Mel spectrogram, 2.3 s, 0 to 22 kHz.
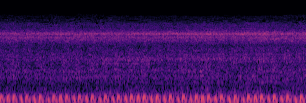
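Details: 2002 Honda Magna VF750C V4 during a rebuild, warmed up and idling in neutral. An even, low thumping pulse with no stumbles or clatter. Previously it died when put in gear. Normal idle.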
